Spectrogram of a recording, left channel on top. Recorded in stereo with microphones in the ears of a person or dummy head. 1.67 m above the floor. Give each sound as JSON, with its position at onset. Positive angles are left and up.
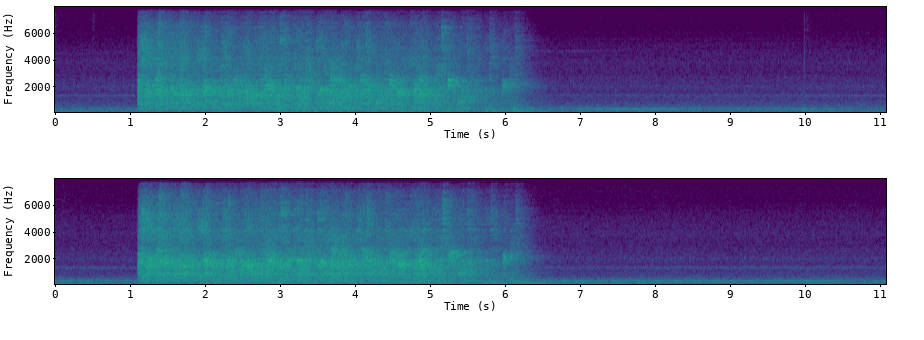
{"t": 1.1, "sound": "a clap", "side_deg": 35, "distance_m": 1.0}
